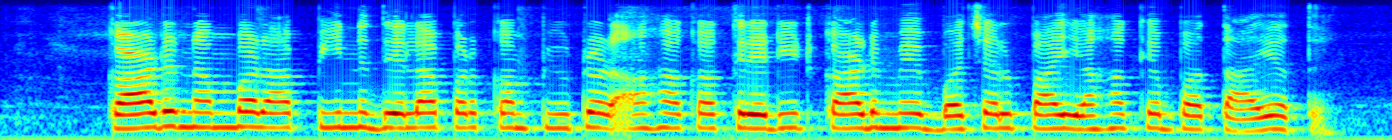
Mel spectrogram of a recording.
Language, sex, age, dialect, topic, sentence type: Maithili, female, 18-24, Bajjika, banking, statement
